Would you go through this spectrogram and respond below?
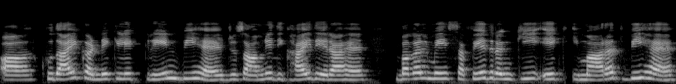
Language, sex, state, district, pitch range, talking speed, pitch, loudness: Hindi, female, Bihar, Vaishali, 220-265 Hz, 205 wpm, 245 Hz, -20 LUFS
